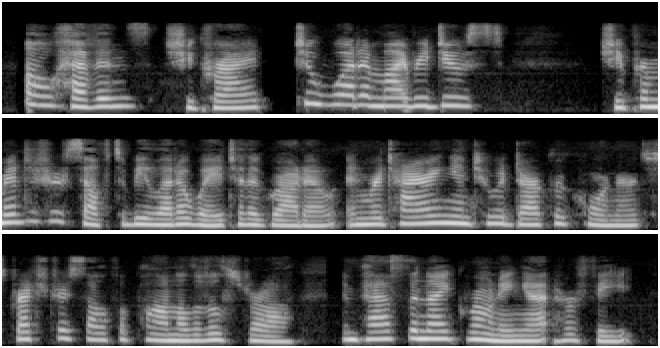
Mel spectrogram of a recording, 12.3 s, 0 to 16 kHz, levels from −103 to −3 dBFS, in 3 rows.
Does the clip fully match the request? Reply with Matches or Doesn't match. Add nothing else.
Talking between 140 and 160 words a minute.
Doesn't match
